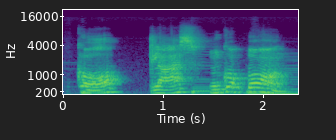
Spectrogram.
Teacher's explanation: Le son ɑ:, lui, n'est pas pré-ouvert, il est complètement ouvert. · Pour cela, prononcez un A, mais agrandissez un peu plus la bouche, rétractez la langue et faites plus long. Le son A, lui, n'est pas pré-ouvert, il est complètement ouvert.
